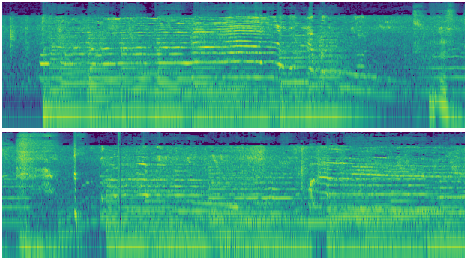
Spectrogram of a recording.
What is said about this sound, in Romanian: s-a gândit să și compună o armonie în, în jurul mieunatului și scuipatului nervos al acestei pisici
